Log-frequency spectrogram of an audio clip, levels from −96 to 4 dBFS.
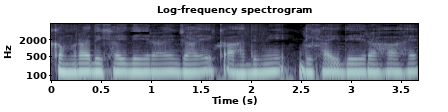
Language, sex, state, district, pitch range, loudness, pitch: Hindi, male, Uttar Pradesh, Etah, 130-135 Hz, -30 LUFS, 135 Hz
